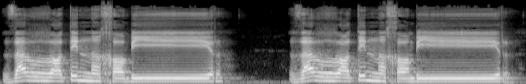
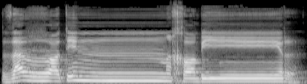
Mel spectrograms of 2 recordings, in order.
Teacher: Salah, karena bacaan ithar tidak boleh dengung.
